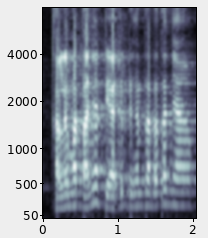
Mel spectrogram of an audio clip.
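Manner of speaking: the rule called out loud and fast; emphatic rule. Shown as a demonstration. Teacher drilling the class on the rule, loud and fast.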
